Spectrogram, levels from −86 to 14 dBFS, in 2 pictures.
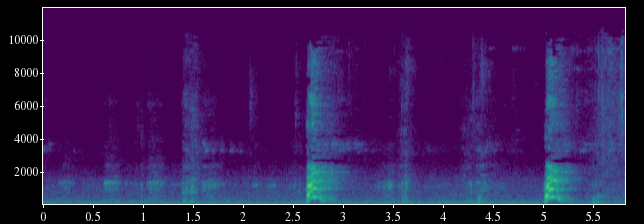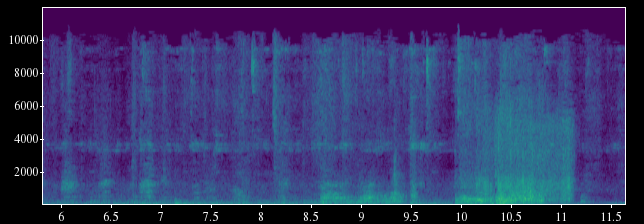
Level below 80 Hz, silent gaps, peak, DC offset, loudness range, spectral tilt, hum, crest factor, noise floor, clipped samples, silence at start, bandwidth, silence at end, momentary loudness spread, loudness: -50 dBFS; none; -2 dBFS; under 0.1%; 13 LU; -4 dB/octave; none; 28 dB; -49 dBFS; under 0.1%; 0.05 s; 11 kHz; 0 s; 27 LU; -26 LUFS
